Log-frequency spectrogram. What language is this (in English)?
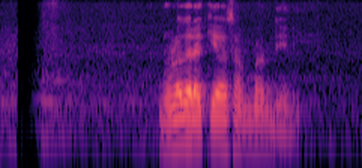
Sinhala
